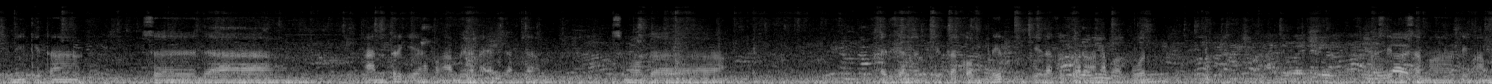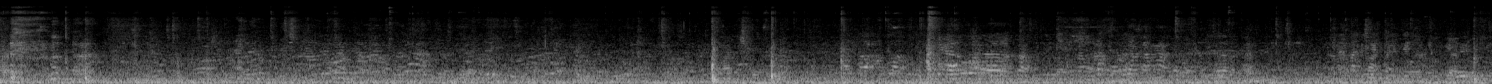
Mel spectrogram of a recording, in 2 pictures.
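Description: Cardboard boxes thump and scrape as they are stacked on a trolley.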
